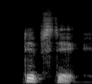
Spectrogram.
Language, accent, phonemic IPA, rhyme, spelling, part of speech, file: English, Australia, /ˈdɪpstɪk/, -ɪpstɪk, dipstick, noun / verb, En-au-dipstick.ogg
- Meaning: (noun) A stick or rod used to measure the depth of a liquid. Often used to check the level at which a liquid in an opaque or inaccessible tank or reservoir stands; gauge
